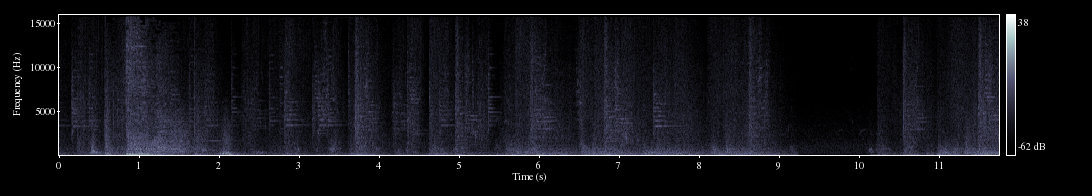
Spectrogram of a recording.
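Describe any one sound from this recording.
Game spells and weapons crackle and clash in a busy battle.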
